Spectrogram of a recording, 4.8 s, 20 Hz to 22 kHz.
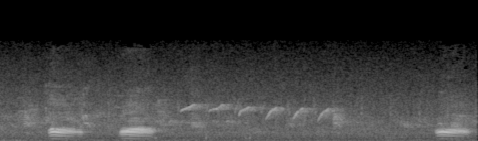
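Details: Three harsh, nasal caws from a large-billed (black jungle) crow on 4 July 2021, two close together and one after a pause, over soft hiss with faint high chirps from a small bird.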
